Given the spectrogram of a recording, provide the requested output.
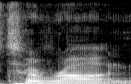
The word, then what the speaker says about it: Teheran: Like, here's Julio Teheran. I think it's Tehran. You're supposed to say it like that.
